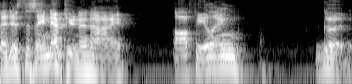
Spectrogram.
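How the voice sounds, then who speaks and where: A man does a cartoonish character voice at a moderate pace with ordinary pitch variation, in a very clean recording with a silent background. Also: medium pitch for a man. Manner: formal, precise.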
